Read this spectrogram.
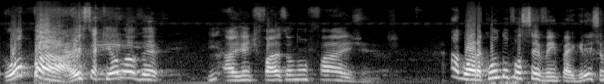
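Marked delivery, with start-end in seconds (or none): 0.0-1.8 loud mock eager Opa; loud, eager viewer spotting the success video; mock excited find. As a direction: grab onto the success video greedily. Mock YouTube browser excited.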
